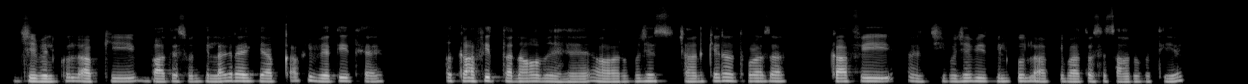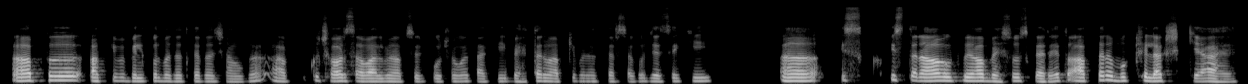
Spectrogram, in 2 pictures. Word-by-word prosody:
जी, 145 0 0
बिल्कुल, 135 +4 0
आपकी 140 +2 -1 0.2
बातें 135 +1 0
सुन 135 0 -8
के 145 - -7
लग 140 +3 0
रहा 155 - +4
है 150 - +4
कि 150 -1 -4
आप 135 0 -1
काफ़ी 85 - -6
व्यथित 150 +1 -1
हैं 135 0 -4 0.7
अ, - - 0
काफ़ी 155 +2 +2
तनाव 145 0 0
में 140 - -2
हैं 130 +1 -3
और 130 0 -1
मुझे 150 +1 -2
स 150 0 -11
जान 135 0 -2
के 155 - -2
ना 165 -1 0
थोड़ा-सा 150 -1 -2 0.5
काफ़ी 145 0 +1 0.2
अ, - - -6
जी, 135 +2 -13
मुझे 145 +2 -2
भी 150 -1 -1
बिल्कुल 145 +1 -4
आपकी 135 +1 -5
बातों 130 +1 -2
से 135 0 -9
सहानुभूति 130 +1 -7
है। 150 +5 -2 0.8
आप 175 +2 +6 0.4
आपकी 160 +1 +1
मैं 160 -2 -6
बिल्कुल 150 +1 -1
मदद 140 -2 -3
करना 140 -1 -2
चाहूँगा, 130 +4 -6 0.2
आप 140 0 -2 0.2
कुछ 180 -2 -7
और 155 +1 +6
सवाल 140 -2 +3
मैं 140 -1 +1
आपसे 135 +1 -5
पूछूँगा, 140 +1 -5
ताकि 140 0 -7
बेहतर 140 +3 -3
मैं 145 - +2
आपकी 135 +3 -6
मदद 140 -1 -7
कर 140 - -5
सकूँ, 135 +2 -8
जैसे 145 +1 -4
कि 155 +2 -4 0.7
अ, 160 0 +8 0.3
इस - - -6 0.3
इस 210 0 -1
तनाव 170 -1 +9 0.2
में 165 - +7
आप 165 -2 +7
महसूस 160 +4 -1
कर 135 -2 +3
रहे 135 - 0
हैं, 160 - 0
तो - - -1
आपका 160 +5 +4
ना 200 - +6
मुख्य 175 0 +1
लक्ष्य 155 0 +4
क्या 140 0 +3
है? 125 0 -4
145 Hz, 185 wpm, -24 LUFS, 135-155 Hz, 0.8 s, तनाव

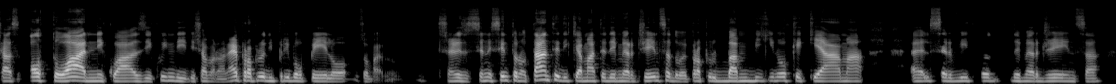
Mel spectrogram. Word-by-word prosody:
c'ha 155 -1 0
s - - -14
8 170 -2 +3
anni 160 -3 +7
quasi, 145 -1 -1
quindi 165 -1 -4
diciamo 145 +1 -6
non 125 0 -10
è 185 - +7
proprio 180 -1 +1
di 160 -2 -4
primo 165 -2 -3
pelo, 145 -2 -3
somma, 190 - -12
n - - -26 0.4
se 150 - -10
ne 155 - +1
se 145 +3 -7
ne 165 - -3
sentono 185 -1 -1
tante 215 -1 +8
di 165 -3 -6
chiamate 160 +1 0
d'emergenza, 155 +3 -1
dove 145 -4 -5
proprio 160 +2 -3
il 155 - -4
bambino 160 +3 -1
che 165 -1 -5
chiama, 150 -1 +1 0.5
uhm, - - -4
il 160 +2 -6
servizio 160 0 -4
d'emergenza. 150 -2 -5
155 Hz, 185 wpm, -24 LUFS, 150-165 Hz, 0.5 s, tante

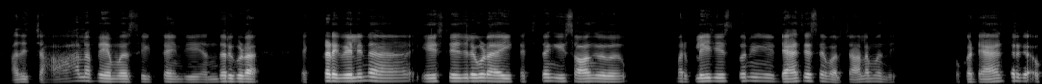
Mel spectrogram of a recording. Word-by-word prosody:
అది 125 - -5
చాలా 165 +6 -7
famous 130 -2 +1
hit 125 +2 -11
అయింది. 125 -2 -7
అందరూ 140 +4 -1
గూడా 135 -1 +6 0.5
ఎక్కడికి 160 -2 +5
వెళ్ళినా 170 +3 +4 0.5
ఏ 145 - +3
స్టేజ్‌లో 150 0 +2
గూడా 155 -2 +6 0.3
ఖచ్చితంగా 150 +3 -5
ఈ - - -5
సాంగ్ 140 +1 +3 0.8
మరి 140 -2 -7
ప్లే 145 +1 +3
చేసుకొని 165 +2 -4 0.3
డాన్స్ 140 +4 +4
చేసేవాళ్ళు 145 -9 -3
చాలామంది. 125 0 -6 0.7
ఒక - - -4
డాన్సర్‌గా 145 +6 0
140 Hz, 130 wpm, -25 LUFS, 130-155 Hz, 0.8 s, గూడా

